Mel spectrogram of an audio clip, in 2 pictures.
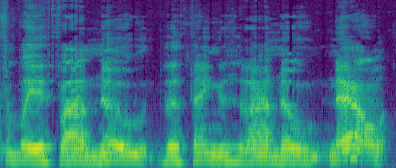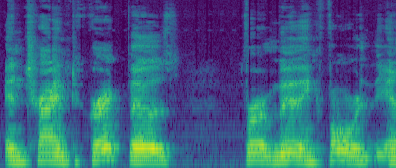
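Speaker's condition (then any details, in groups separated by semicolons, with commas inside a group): Brain injury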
